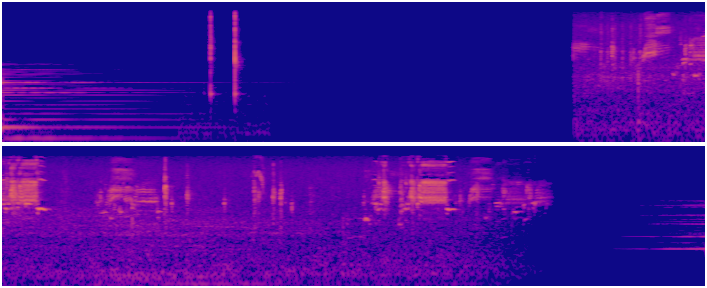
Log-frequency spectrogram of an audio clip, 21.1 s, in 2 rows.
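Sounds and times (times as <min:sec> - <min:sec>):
birds chirping and singing: 0:08.6 - 0:11.3, 0:12.0 - 0:15.0, 0:15.9 - 0:18.7
faint low background noise: 0:08.6 - 0:18.1.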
